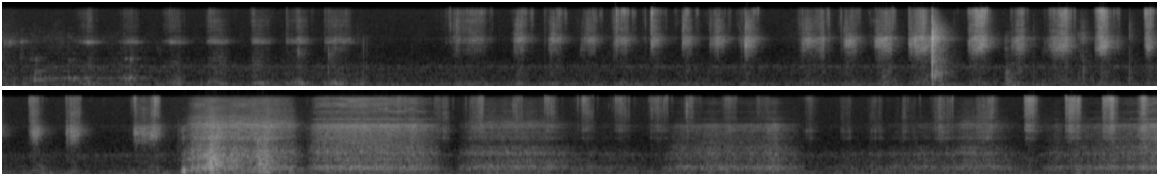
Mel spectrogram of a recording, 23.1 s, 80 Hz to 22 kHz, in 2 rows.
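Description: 1966 Gillette Superspeed double-edge safety razor with a new Polsilver Super Iridium blade, scraping through lathered stubble on the chin and neck in short strokes at about three a second. About two-thirds of the way through there is a longer, louder rasp.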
